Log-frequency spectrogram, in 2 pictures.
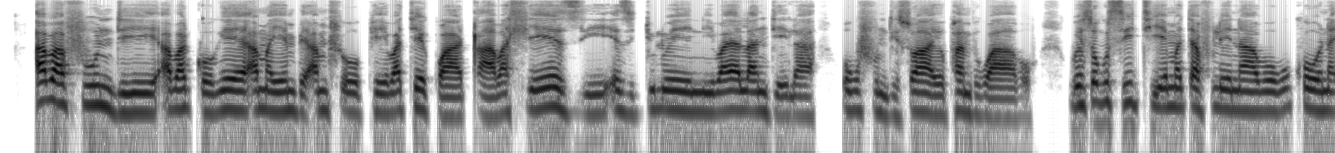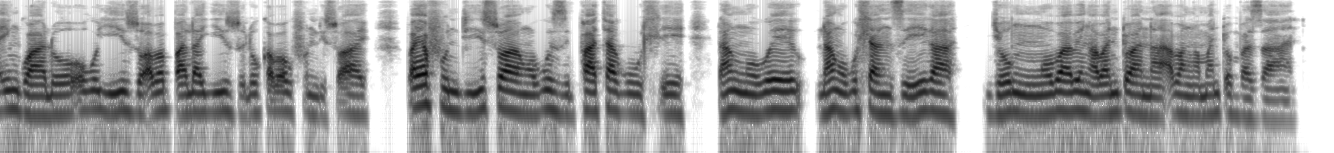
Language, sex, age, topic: North Ndebele, female, 18-24, health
